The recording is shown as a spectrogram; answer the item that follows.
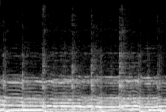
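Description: Live sholawat music from a hadrah ensemble: a steady drum rhythm under a long held, gently wavering melody line.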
